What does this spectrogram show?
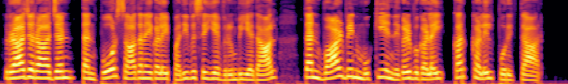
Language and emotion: Tamil, neutral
